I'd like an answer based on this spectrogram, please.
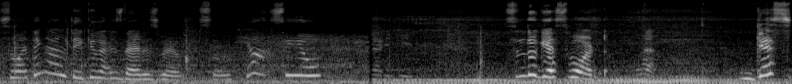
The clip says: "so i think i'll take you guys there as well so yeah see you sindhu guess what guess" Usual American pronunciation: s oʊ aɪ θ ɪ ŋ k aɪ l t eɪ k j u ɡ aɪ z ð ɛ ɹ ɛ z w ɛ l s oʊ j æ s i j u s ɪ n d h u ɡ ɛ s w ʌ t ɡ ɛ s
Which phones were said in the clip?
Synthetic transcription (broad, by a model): s oʊ aɪ t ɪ ŋ k aɪ l t eɪ k j u ɡ aɪ z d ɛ ɹ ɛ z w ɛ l s oʊ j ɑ s i j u s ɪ n d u ɡ ɛ s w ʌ t ɡ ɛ s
